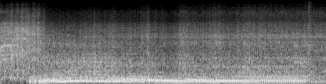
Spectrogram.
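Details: Ferrari 458 V8 at first start after rebuild, on a gentle rev near 3,000 rpm: deep burble climbs smoothly and settles back, clean and even; engine sounds healthy.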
